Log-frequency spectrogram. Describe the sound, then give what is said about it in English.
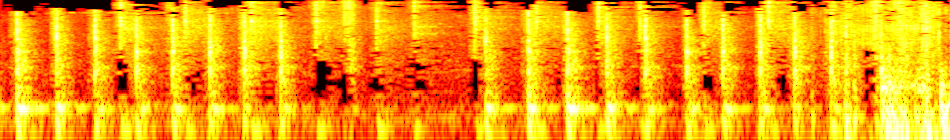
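Steady, rapid hammer blows pound against a wall being removed inside a house, about two sharp knocks per second for the whole stretch, with a low hum underneath and a louder crumbling rumble at the end. “I'm removing this wall.”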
